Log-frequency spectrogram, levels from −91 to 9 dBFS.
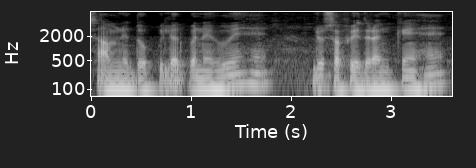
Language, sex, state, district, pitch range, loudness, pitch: Hindi, male, Jharkhand, Ranchi, 90-110 Hz, -20 LUFS, 95 Hz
